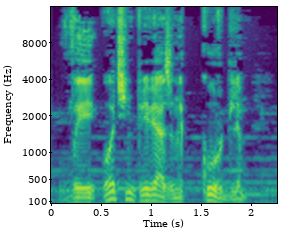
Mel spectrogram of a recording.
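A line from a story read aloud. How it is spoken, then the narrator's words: Quiet question. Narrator (Russian): спросил я тихо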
